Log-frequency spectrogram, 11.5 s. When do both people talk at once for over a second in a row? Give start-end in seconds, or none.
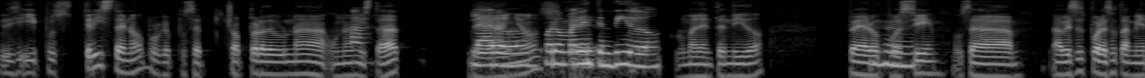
4.7-5.9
